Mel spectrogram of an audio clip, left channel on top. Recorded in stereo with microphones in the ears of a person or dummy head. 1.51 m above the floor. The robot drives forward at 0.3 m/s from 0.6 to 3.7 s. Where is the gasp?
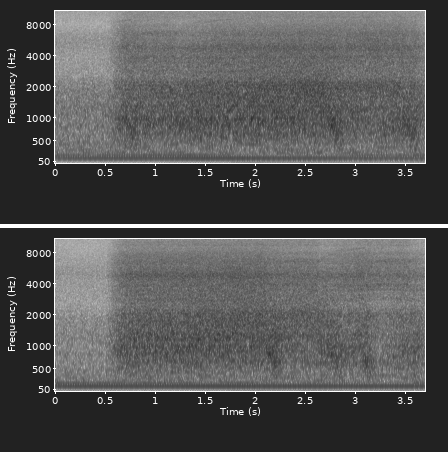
I don't hear a gasp.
